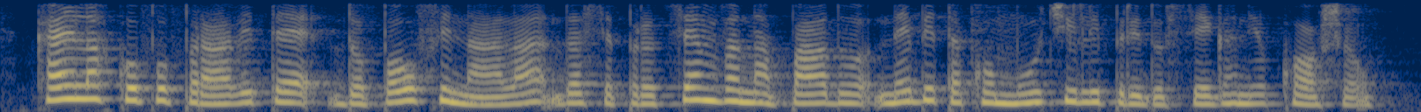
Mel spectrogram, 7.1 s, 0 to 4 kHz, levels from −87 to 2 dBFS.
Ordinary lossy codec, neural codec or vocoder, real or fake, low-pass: none; none; real; 3.6 kHz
